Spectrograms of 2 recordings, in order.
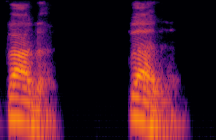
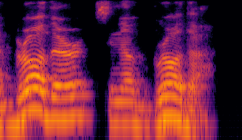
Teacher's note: Tiene que ver con el sonido de la R al final de las palabras. Es decir, las palabras que terminan con vocal y R al final, los británicos en su mayoría acostumbran a no pronunciar la R. Por ejemplo, si nosotros hemos escuchado toda la vida father con father, eso es más inglés rótico. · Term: inglés no rótico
